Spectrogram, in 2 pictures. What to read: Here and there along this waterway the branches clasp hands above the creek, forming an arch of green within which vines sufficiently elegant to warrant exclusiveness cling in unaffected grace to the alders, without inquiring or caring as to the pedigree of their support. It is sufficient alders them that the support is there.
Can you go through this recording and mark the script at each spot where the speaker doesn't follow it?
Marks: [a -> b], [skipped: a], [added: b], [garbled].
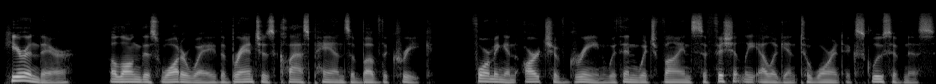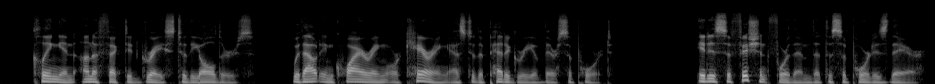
Here and there along this waterway the branches clasp hands above the creek, forming an arch of green within which vines sufficiently elegant to warrant exclusiveness cling in unaffected grace to the alders, without inquiring or caring as to the pedigree of their support. It is sufficient [alders -> for] them that the support is there.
